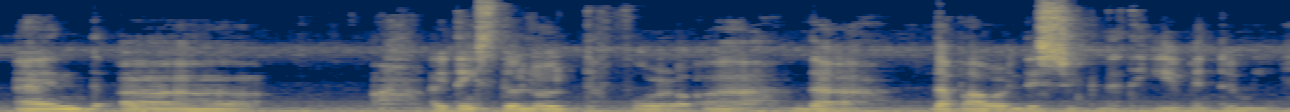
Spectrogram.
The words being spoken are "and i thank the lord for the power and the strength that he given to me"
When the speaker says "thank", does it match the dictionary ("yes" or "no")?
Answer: no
